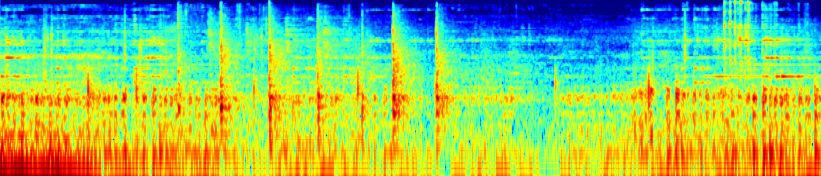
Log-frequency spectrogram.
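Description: High-heeled shoes clicking on a concrete floor, a step about every half second, with the iron head of a sledgehammer clinking and scraping along the floor.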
